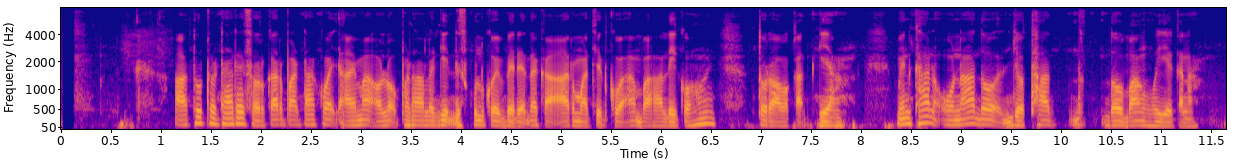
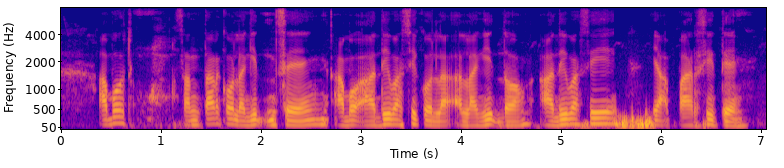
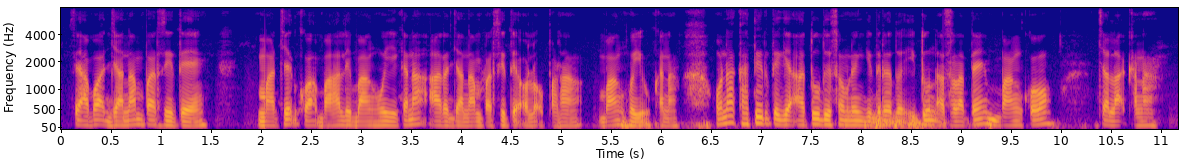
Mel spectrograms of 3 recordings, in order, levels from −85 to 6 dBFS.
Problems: none marked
